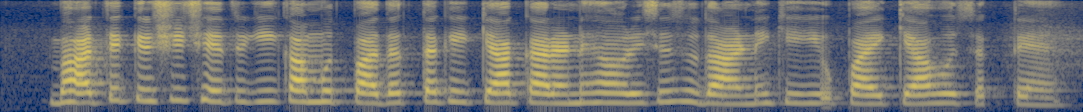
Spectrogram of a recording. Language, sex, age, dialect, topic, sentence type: Hindi, female, 18-24, Hindustani Malvi Khadi Boli, agriculture, question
